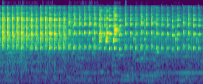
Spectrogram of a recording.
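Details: Lovebird ngekek chatter used as training audio: a quick, quieter, slightly rough trill of buzzy pulses over some faint background noise.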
